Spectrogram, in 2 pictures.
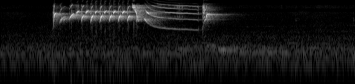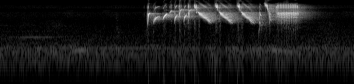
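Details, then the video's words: European goldfinch singing, likely kept indoors: two loud bursts of rapid twittering and tinkling notes high in pitch, the first ending in slurred descending whistles, separated by a few seconds of quiet with faint low room hum. "SAKA KUŞU ÖTÜMÜ"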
